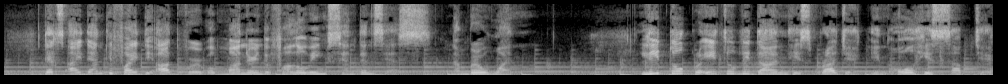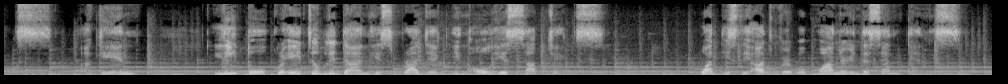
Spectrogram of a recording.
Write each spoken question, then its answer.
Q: What is the adverb of manner in the sentence?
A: Yes, creatively.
